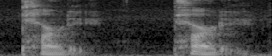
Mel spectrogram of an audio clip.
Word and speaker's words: party: but pronouncing this word many people in in British English you are going to hear that T sound but many Americans party party juh Tov asked how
